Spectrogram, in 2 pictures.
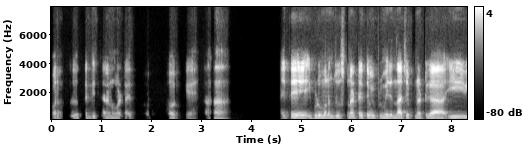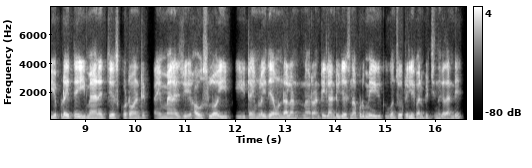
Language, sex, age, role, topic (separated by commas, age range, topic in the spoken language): Telugu, male, 20-24, host, పని, కుటుంబం, హాబీలు—ఈ మూడింటినీ మీరు సరైన సమతుల్యంతో ఎలా నిర్వహిస్తారు?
